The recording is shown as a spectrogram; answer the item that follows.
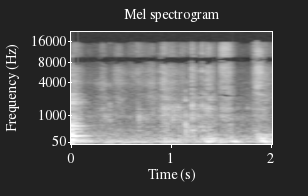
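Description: Faint rustling and rubbing as a leather knife sheath and a firesteel's cord lanyard are handled, with a few small clicks in the second half.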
